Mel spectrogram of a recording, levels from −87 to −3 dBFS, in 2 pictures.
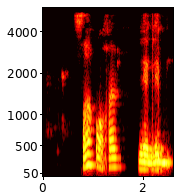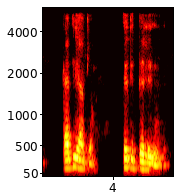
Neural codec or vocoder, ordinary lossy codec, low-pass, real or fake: codec, 44.1 kHz, 2.6 kbps, SNAC; MP3, 48 kbps; 5.4 kHz; fake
